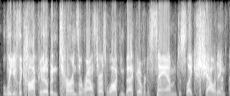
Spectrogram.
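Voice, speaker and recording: A man playing a tabletop game, explaining his character's moves in a quick, wry way. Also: medium pitch, steady tone, bright, forceful tone, no echo, low-quality recording. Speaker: player.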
